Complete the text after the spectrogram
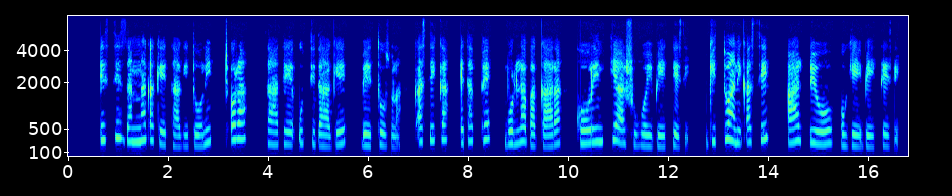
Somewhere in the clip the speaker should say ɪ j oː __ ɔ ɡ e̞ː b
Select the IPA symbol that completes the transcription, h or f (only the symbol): h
